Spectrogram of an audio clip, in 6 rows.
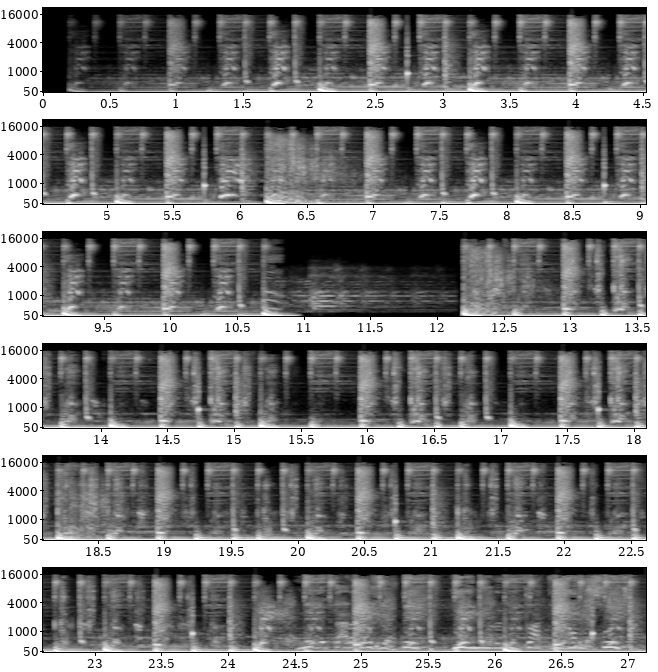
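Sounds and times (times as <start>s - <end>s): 
80 bpm music loop: 0.2s - 11.0s, 12.2s - 27.1s.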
